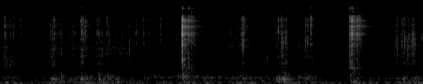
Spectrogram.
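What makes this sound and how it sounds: Fingertips slide and push a pile of small, hard, sugar-shelled M&M's candy-coated chocolates around a grey plate, sorting them by colour. Soft, bright clicking and rattling runs throughout, with two sharper, louder clacks standing out as candies knock together.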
